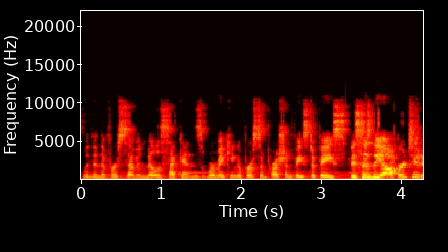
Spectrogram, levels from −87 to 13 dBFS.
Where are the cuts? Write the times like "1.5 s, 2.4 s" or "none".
3.2 s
